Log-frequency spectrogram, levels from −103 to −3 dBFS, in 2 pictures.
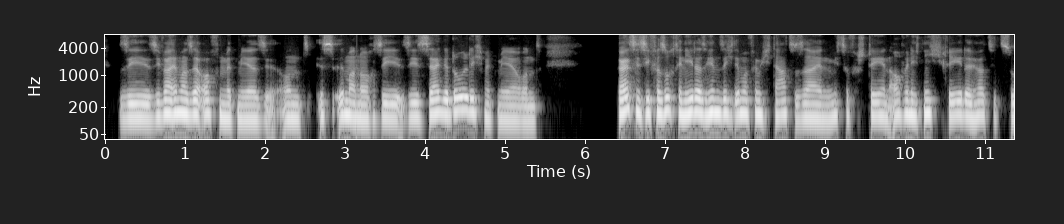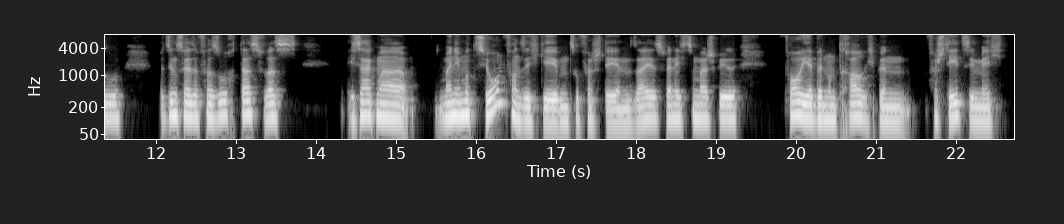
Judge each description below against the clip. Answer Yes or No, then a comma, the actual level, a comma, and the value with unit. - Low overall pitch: Yes, low, 120 Hz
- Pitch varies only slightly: No, average, 3.6 semitones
